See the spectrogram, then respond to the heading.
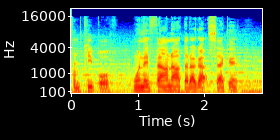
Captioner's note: none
